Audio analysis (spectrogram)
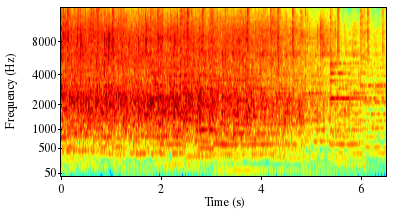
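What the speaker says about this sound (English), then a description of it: "please welcome her with a warm round of applause" A large audience applauds a welcome address at a formal government event, a dense continuous wash of clapping heard at moderate level with a sustained tonal hum underneath.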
